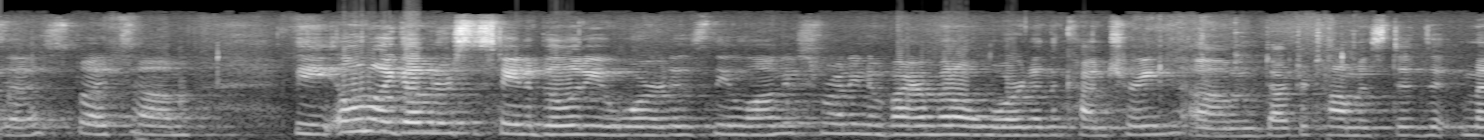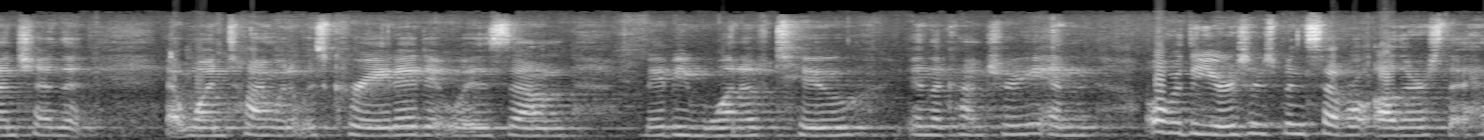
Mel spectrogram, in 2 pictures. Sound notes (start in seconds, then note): none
